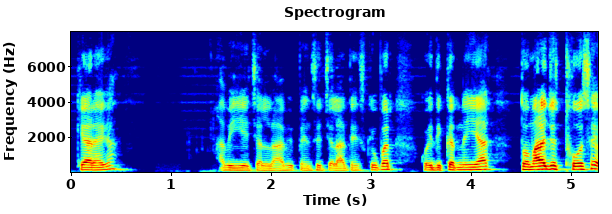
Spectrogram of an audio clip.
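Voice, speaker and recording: A man giving a casual online engineering drawing lesson, repeating himself often and calling viewers dear. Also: on the high side. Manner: repetitive, rambling, addresses viewers as dear.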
